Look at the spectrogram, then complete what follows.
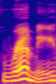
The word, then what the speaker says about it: Reme: Dale, I was able to ask Remy for her real name and she gave it to me. Oh, seriously? She has it spelled as Reme, but you're supposed to pronounce it as Remy.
